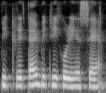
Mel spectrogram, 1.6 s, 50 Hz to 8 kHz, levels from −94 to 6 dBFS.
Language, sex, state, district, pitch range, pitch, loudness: Assamese, female, Assam, Kamrup Metropolitan, 200-225 Hz, 215 Hz, -14 LUFS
